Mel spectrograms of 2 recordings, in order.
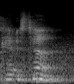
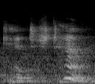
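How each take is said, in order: First: The words are run together, like 'Kentiston'. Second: Both words are said fully and distinctly. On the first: This is close to the original medieval form of the name. "more similarly pronounced like it was in the twelfth century" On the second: This is the later, more precise form of the name. "we got more specific about our pronunciation"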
